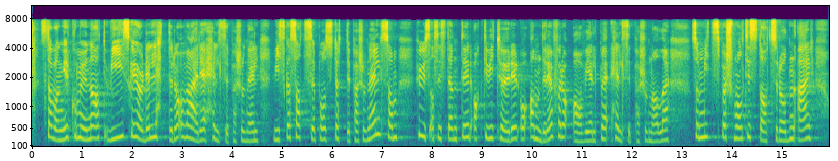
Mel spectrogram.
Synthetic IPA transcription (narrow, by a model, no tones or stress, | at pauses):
st̪ɑʋɑŋːəɾkʰʊmʉːnəɑt̪ʋɪskɑjøːɾəɖ̪ɛlɛt̪ːəɾəɔʋæːɾəhɛlsəpʰæʂʊnɛlːʋɪskɑsɑt̪səpʰɔst̪œt̪ːəpʰæʂʊnɛlːsɔmhʉːsɑsɪst̪ɛnt̪əɾɑkt̪ɪʋɪt̪ʰæːɾəɾɔʔɑnd̪ɾəfɔɾɔɑːʋjɛlpəhɛlsəpʰæʂʊnɑːlə | sɔmːɪt̪spœʂmoːlt̪ʰɪlst̪ɑːt̪sɾoːd̪n̩æɾ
